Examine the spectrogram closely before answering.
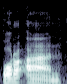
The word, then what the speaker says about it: Quran: Because its Arabic pronunciation is Quran, and that sound qa does not exist in English, so it now has been changed to K, and the glottal stop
